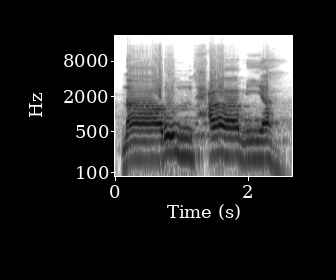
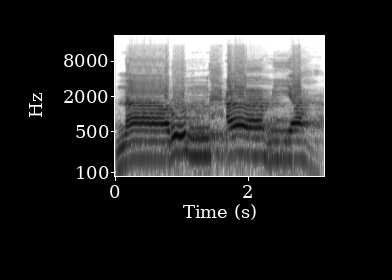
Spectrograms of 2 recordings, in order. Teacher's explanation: Dhammatain itu berarti tanwin. Tanwin bertemu huruf ha, maka sama dengan tadi namanya izhar halqi, dibaca jelas, tidak didengungkan juga tidak disamarkan. Jadi narun langsung run, R-U-N, run.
